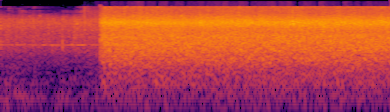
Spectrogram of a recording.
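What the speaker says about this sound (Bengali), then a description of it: "চলে আসলো জোরে বৃষ্টি" A heavy rainstorm is heard in a steady, loud roar that starts abruptly after a quiet half second and pours on without pause.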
